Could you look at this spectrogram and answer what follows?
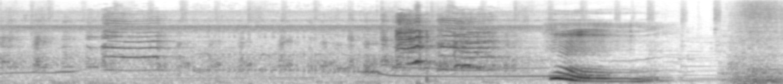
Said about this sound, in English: The chickens all went crazy.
